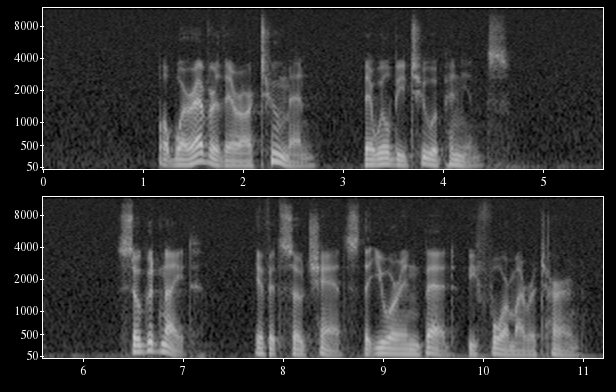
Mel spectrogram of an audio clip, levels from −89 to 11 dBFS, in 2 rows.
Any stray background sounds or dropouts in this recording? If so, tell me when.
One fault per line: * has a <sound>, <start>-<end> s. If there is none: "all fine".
all fine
